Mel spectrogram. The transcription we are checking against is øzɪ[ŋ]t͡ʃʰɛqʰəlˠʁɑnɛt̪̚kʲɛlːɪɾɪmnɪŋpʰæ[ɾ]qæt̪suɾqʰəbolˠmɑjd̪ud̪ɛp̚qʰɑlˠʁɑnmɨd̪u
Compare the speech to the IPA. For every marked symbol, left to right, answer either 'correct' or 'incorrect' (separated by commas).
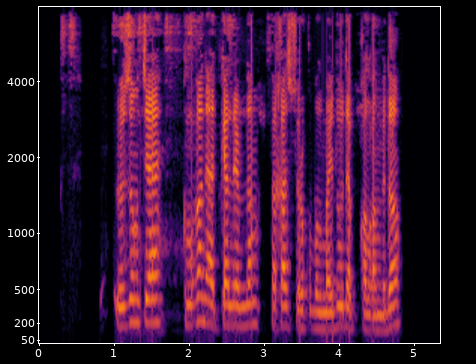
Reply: correct, incorrect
